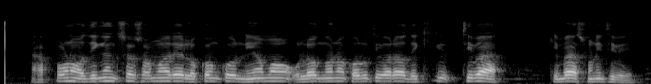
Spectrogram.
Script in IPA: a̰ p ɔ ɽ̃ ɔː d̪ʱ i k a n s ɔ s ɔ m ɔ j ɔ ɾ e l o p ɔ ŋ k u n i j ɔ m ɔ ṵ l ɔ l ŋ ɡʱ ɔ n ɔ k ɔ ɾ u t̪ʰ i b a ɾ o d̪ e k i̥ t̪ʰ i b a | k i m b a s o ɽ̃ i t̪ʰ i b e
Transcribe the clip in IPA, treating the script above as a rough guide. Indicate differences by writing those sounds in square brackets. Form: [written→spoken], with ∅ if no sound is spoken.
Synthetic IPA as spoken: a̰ p ɔ ɽ̃ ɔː d̪ʱ i k a [n→ŋ] s ɔ s ɔ m ɔ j ɔ ɾ e l o [p→k] ɔ ŋ k u n i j ɔ m ɔ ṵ l ɔ [l→∅] ŋ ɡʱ ɔ n ɔ k ɔ ɾ u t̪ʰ i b a ɾ [o→ɔ] d̪ e [k→kʰ] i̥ t̪ʰ i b a | k i m b a s [o→u] ɽ̃ i t̪ʰ i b e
